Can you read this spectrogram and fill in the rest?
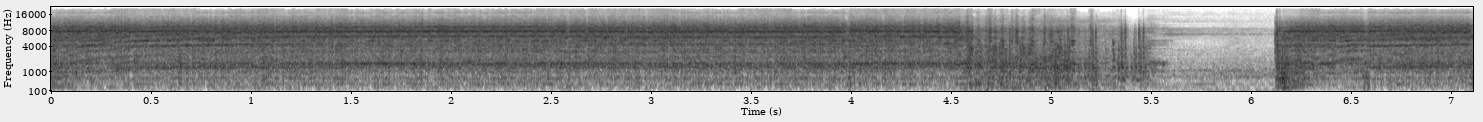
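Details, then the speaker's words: Old MTD Yard Machine snow blower, unused about 1.5 years, electric starter run off an extension cord. The starter whirs steadily but the engine never fires, stops, then cranks again; the cylinder is found extremely flooded with fuel (Champion plug). "See's a little bit flooded. Let me pop the spark plug out. So, it's extremely flooded. Extremely flooded."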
